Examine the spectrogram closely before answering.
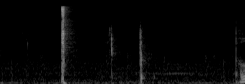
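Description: A plastic shaker lid clicks.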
